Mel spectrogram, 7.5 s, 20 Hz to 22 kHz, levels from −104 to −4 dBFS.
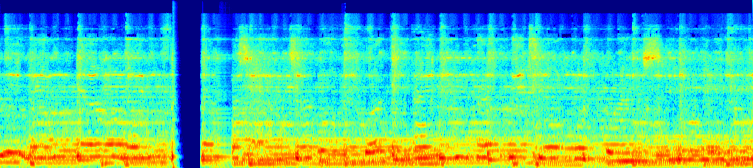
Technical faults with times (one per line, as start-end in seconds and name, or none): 1.73-2.04 call audio freeze
2.20-2.34 burst of packet loss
